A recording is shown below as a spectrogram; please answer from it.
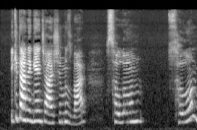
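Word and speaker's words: Sloane: Solon diye okunuyormuş. Solane diye okuyordum ben aslında.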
